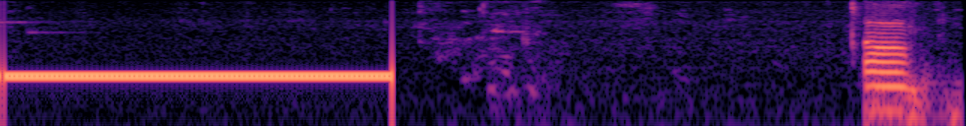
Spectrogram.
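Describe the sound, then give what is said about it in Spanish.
A telephone being dialed: a steady, loud dial tone holds for about two seconds, then a sharp click cuts it off, followed by faint rustling and a brief voice at the end. “Ya la estoy marcando.”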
